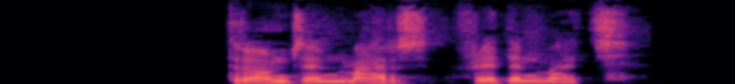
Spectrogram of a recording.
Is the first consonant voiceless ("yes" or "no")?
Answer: yes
